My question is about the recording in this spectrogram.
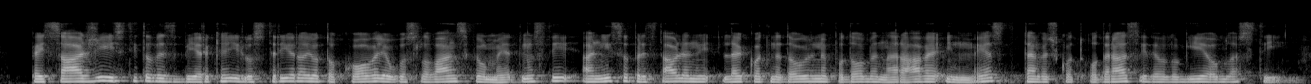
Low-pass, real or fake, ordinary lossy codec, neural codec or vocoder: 7.2 kHz; fake; none; codec, 16 kHz, 4.8 kbps, FACodec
